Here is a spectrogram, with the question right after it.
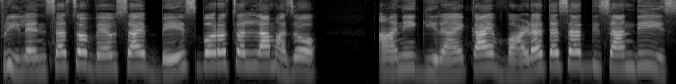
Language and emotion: Goan Konkani, happy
